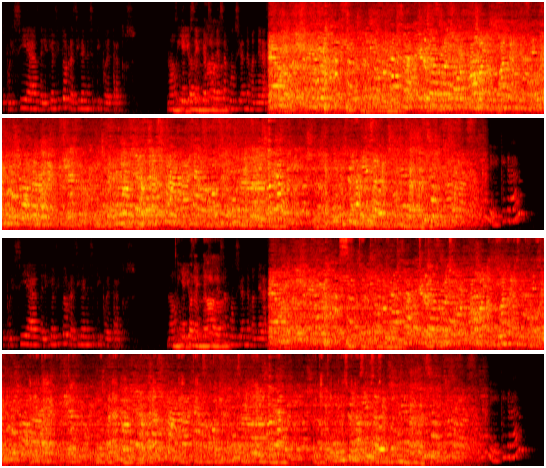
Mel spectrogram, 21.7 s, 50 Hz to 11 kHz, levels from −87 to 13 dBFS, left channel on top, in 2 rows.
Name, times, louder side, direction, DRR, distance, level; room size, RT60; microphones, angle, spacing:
voice 1, 0.0-2.6 3.3-6.0 19.7-21.2, left 1 dB, 55° left, 1.1 m, -49 dB
voice 2, 3.4-4.5 6.7-8.1 8.5-19.4, right 4 dB, 45° right, 0.4 m, -38 dB
sound 1, 5.3-20.5, left 5 dB, 85° left, 0.5 m, -25 dB
4.1 x 2.1 x 2.7 m
head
